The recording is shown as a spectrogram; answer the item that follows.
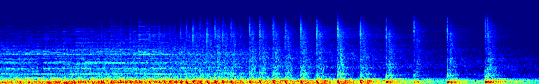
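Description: A keyboard, bass and drums rock trio playing live: a loud held chord under a rapid, quickening drum roll, then two separate heavy hits near the end as the chord dies away.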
